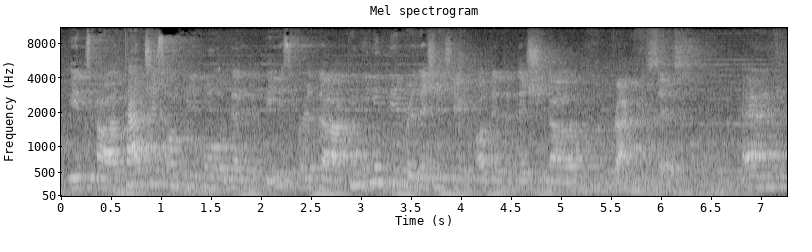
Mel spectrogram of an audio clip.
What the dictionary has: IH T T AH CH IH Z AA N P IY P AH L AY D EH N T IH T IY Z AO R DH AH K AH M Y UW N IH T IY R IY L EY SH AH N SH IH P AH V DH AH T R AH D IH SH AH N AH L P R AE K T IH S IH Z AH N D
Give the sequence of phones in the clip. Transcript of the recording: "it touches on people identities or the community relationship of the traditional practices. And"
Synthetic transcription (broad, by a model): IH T T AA CH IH S AA N P IY P AH L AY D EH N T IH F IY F AO R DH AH K AH M Y UW N IH T IY R IY L EY SH AH N SH IH P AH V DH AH T R AH D IH SH AH N AH L P R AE K T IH S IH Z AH N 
